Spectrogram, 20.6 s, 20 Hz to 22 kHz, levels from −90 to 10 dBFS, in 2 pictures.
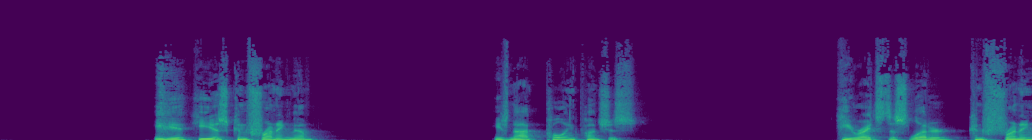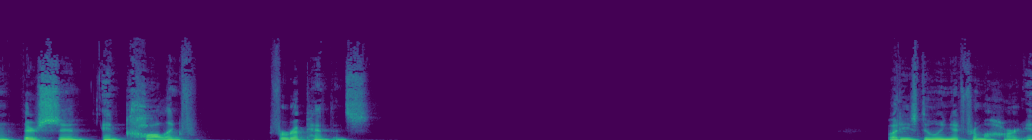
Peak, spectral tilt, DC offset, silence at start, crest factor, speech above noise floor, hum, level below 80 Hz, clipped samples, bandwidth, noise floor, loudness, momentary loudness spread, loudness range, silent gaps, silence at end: -4 dBFS; -6 dB/octave; under 0.1%; 1.55 s; 20 dB; over 69 dB; none; -58 dBFS; under 0.1%; 13 kHz; under -90 dBFS; -22 LUFS; 9 LU; 9 LU; 3.97-4.32 s, 4.64-4.89 s, 7.54-8.29 s, 14.74-14.93 s, 15.13-15.17 s, 15.34-16.48 s, 16.58-18.55 s; 0 s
